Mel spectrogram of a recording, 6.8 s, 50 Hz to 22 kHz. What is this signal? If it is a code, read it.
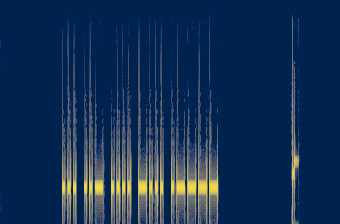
Morse code, heard as a keyed tone, about 22 wpm, 700 Hz. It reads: SUHB1
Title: Five Challenging Letter-Number Combinations 22wpm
